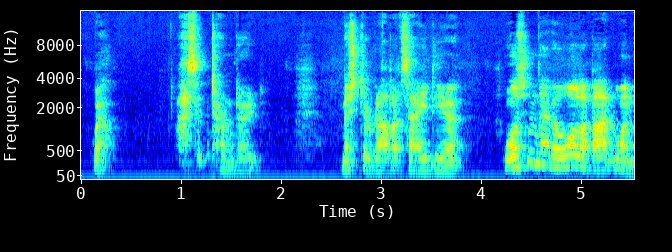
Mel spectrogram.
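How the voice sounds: A man speaking fairly slowly with big pitch swings, audible room echo around him. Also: medium pitch for a man.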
